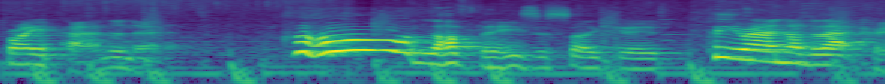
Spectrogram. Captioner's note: laughs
